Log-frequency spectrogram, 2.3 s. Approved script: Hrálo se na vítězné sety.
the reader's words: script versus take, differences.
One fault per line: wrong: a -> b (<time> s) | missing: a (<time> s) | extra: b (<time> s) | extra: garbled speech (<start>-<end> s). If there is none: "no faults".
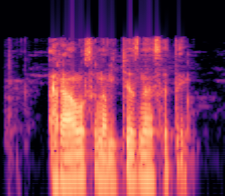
no faults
